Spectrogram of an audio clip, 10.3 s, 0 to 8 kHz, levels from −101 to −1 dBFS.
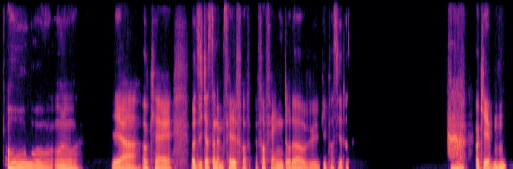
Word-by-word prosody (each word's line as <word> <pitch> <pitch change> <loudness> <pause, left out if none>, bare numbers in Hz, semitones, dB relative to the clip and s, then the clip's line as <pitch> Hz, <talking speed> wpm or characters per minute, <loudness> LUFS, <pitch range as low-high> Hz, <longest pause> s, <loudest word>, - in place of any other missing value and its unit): Oh. 115 -8 +1
Oh, 95 -4 0 0.7
ja, 85 -3 +2
okay. 85 -4 0 0.4
Weil 110 - +4
sich 90 +1 -1
das 100 -1 +3
dann 95 - +3
im 85 0 0
Fell 95 +7 +4
verf 120 -10 -7
verfängt 100 +4 -2
oder 85 -2 +1
wie 85 +1 -5
wie 90 - -4
passiert 90 -1 -6
das? - - -7 2.0
Ah. 110 -4 +1 0.2
Okay. 90 - +5
Mhm. 95 - +2
95 Hz, 115 wpm, -24 LUFS, 85-105 Hz, 2.0 s, Okay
